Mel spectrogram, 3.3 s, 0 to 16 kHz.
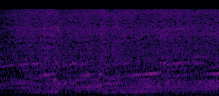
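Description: Several F1 2020 race cars scream at full throttle through a street-circuit exit in the video game, their rising engine notes layered and steadily climbing, loud and continuous with no talk.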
